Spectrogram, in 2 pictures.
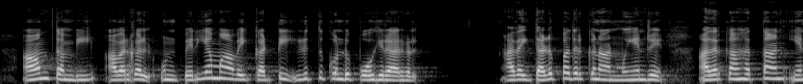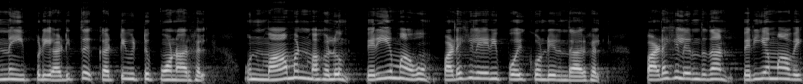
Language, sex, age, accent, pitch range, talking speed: Tamil, female, 20-39, native, 215-255 Hz, 105 wpm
